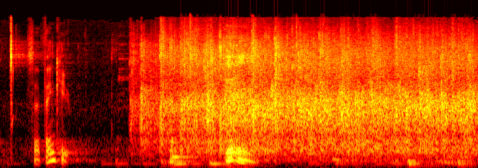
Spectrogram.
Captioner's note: audience applauds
